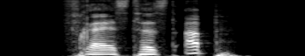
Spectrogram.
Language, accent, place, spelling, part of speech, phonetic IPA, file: German, Germany, Berlin, frästest ab, verb, [ˌfʁɛːstəst ˈap], De-frästest ab.ogg
- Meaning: inflection of abfräsen: 1. second-person singular preterite 2. second-person singular subjunctive II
